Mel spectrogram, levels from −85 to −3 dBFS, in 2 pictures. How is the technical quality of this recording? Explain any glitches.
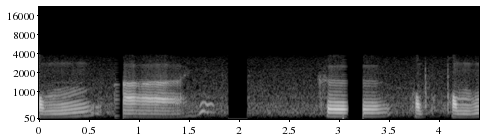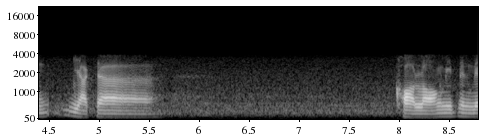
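Three short interruptions break up the speech, which is carried in a telephone band of roughly 250 Hz to 3.5 kHz, consistent with G.711 A-law telephone coding.

Packet loss with pitch repetition occurs twice. At 0.76 s the sound briefly holds on a slightly buzzy, sustained tone for about 80 ms before the speech carries on. At 3.04 s the gap lasts about 200 ms; the held tone fades toward silence before the speech returns through a short cross-fade. In both cases audio packets failed to arrive, and the receiver filled each gap by looping the last pitch cycle it had. The 80 ms gap fits four 20 ms packets, and the 200 ms gap fits ten.

A digital wireless dropout runs from 1.89 s to 2.08 s. It sounds like a clean hole of near silence lasting about 200 ms, with no crackle or noise burst on either side. The wireless link lost too much data to decode, so the receiver muted the output with a very quick fade instead of playing corrupted audio, then unmuted once the signal recovered.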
